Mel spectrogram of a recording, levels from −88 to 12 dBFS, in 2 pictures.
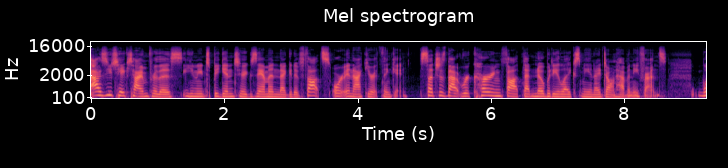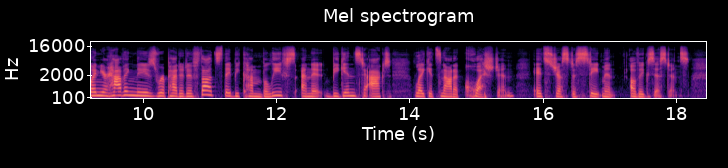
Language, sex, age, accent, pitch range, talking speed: English, female, 20-39, American, 180-230 Hz, 185 wpm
